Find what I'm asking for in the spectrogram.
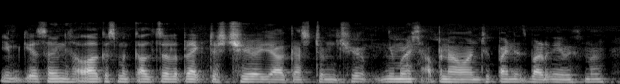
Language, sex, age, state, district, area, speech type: Kashmiri, male, 18-30, Jammu and Kashmir, Budgam, rural, spontaneous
